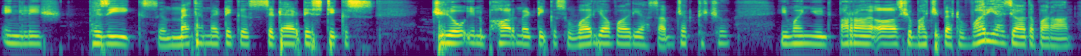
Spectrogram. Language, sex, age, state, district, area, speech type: Kashmiri, male, 30-45, Jammu and Kashmir, Srinagar, urban, spontaneous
